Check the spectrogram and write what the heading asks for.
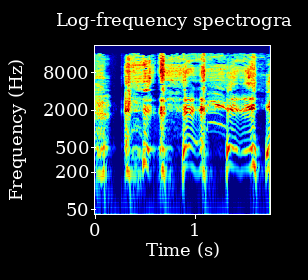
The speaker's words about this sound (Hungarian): Szegény nemecsek köhögni kezdett. Neki támaszkodott a falnak.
